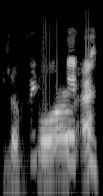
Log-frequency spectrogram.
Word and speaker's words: Sephora: I want to turn to Sydney because we have another partnership with Sephora Beauty. Sydney, could you tell us a little bit about that? Sure. So Sephora. Thank you. I stand corrected. Sephora.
